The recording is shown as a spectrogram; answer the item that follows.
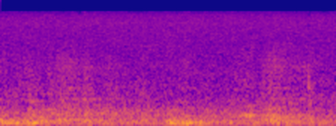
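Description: A low, steady rumble of background noise with no distinct events.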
